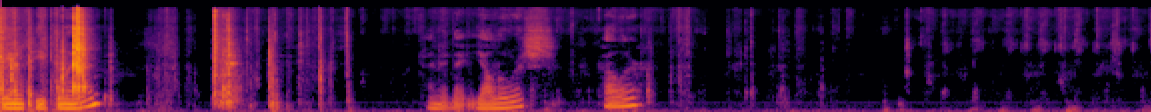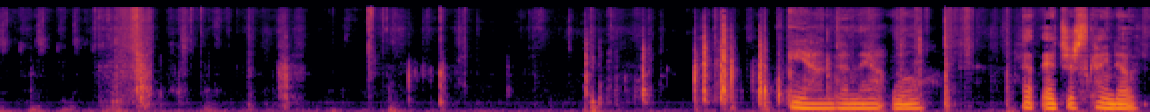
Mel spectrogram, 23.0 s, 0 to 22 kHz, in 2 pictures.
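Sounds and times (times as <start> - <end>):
paper rustling and rubbing: 6.5 - 14.6
scuff on paper: 9.0 - 14.6.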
